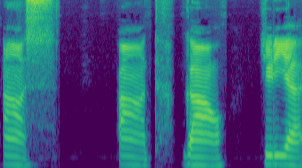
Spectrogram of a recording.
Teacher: अनुनासिक में नाक और मुंह दोनों से निकलती है, ठीक। लेकिन नाक से बहुत कम सांस निकलती है और मुंह से अधिक, जैसे आंस, आंत, गांव, चिड़िया इत्यादि।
